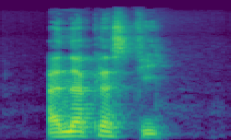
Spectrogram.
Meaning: anaplasty
- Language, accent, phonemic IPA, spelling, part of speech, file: French, France, /a.na.plas.ti/, anaplastie, noun, LL-Q150 (fra)-anaplastie.wav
